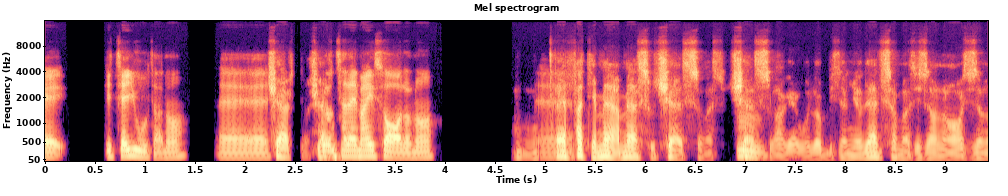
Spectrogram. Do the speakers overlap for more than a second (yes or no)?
no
